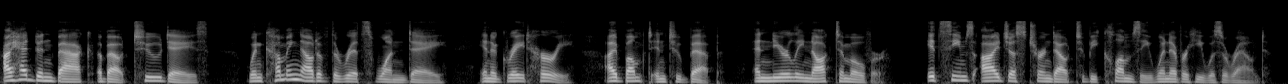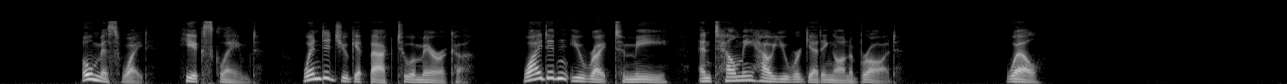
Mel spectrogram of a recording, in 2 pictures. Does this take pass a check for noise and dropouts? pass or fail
pass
